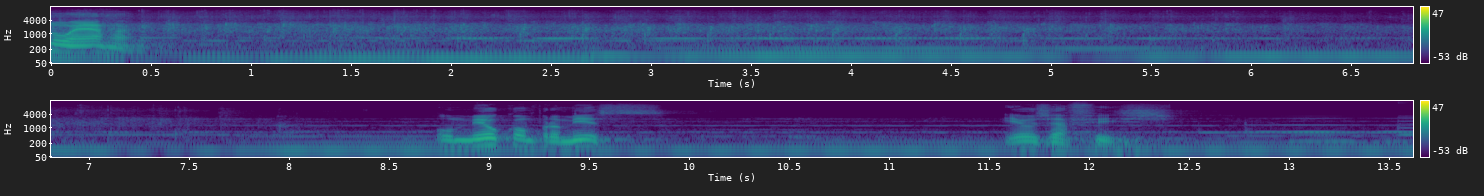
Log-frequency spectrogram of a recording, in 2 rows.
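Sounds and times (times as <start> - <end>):
audience applause: 0.0 - 7.9
speech: 0.1 - 0.7, 8.8 - 9.9, 11.6 - 12.5.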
